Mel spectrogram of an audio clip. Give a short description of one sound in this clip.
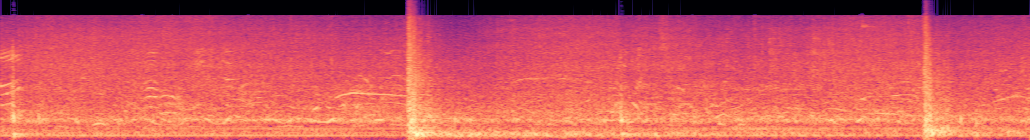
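Fireworks burst with loud booming bangs outdoors.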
